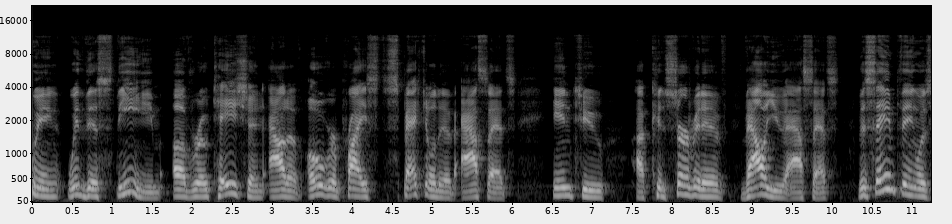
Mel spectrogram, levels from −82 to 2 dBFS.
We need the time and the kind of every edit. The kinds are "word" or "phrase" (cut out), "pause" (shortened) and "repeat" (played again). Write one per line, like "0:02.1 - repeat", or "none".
none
